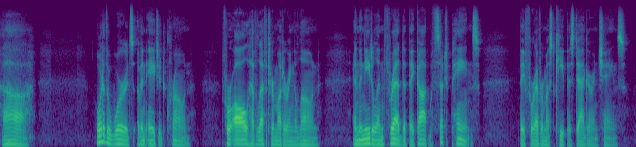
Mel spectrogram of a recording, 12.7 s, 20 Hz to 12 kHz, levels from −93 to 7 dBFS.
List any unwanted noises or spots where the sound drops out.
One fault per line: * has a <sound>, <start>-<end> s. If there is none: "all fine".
all fine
